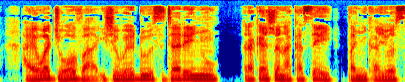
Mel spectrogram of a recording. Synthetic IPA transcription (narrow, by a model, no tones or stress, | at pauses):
ɦaiwad͡ʒe̞ɦo̞vʱaiʃe̞we̞ɗuzitaɾe̞ɲu | rakaiʂonakase̞ipaɲikajo̞ːse̥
